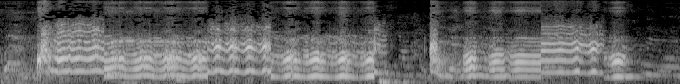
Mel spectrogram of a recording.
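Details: Siberian husky howling in a long, wavering, yodel-like voice that rises and falls steadily, running unbroken for over three seconds, pausing briefly, then resuming for another two and a half seconds before trailing off.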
